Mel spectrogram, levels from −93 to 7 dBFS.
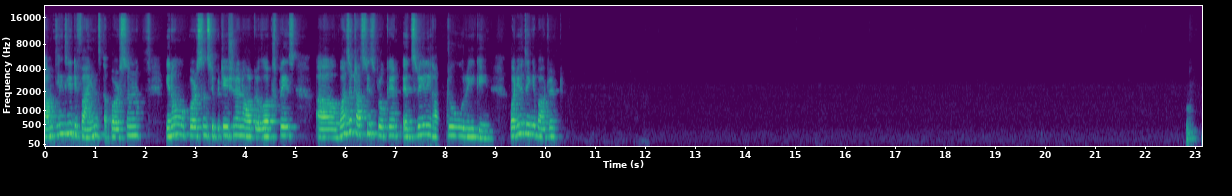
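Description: Short concealed packet loss occurs twice in a row, from 7.67 to 7.71 s and again from 7.71 to 7.75 s. Each time about 20 ms of the speech failed to reach the decoder in time, and the receiver patched the gap by extending the preceding sound before blending back into the real signal. Back to back, the two patches make a brief smeared wobble lasting about 80 ms, where the speech loses its crispness for an instant.

A long network dropout is the likely cause of what follows, from 7.81 to 8.05 s. For roughly a quarter of a second the original speech is absent, and the whole 220 ms gap is filled with a continuation of the last sound rather than left silent. It comes across as a stretched buzz or hiss that fades before the speech resumes, with the original content of that stretch simply missing.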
